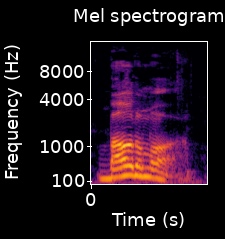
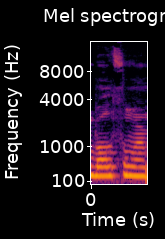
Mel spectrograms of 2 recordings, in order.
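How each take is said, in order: First: "Baltimore" as "Bol-da-more", no T; local Baltimore way. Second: "Baltimore" said carefully, with a clear T. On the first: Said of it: "that's how we say it". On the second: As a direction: say "Baltimore" the outsider way, T included. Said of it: "I'll say it like that". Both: Shown as a demonstration.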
